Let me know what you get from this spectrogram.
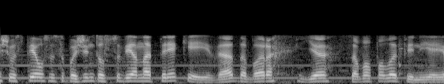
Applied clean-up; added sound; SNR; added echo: none; Wind instrument, woodwind instrument; 18 dB; none.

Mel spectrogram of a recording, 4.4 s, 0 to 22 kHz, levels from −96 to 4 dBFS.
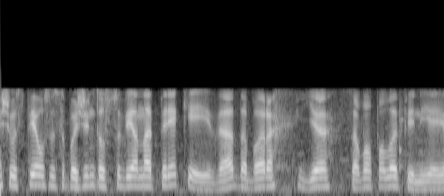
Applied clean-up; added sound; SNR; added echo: none; none; none; none.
